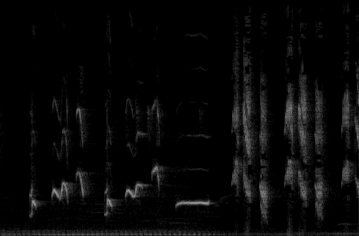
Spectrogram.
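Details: Oriental magpie-robin heard in a recording used to bait a bird into agitated singing: loud sweet upslurred whistles, one long steady whistled note, then a fast chattering string of harsh scratchy notes.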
